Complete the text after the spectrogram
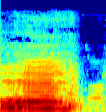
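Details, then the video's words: Black bull in Indonesia, described as raging, ends a loud harmonic bellow about a second long, followed by fainter low sound and a man's voice. "SAPI HITAM MISTERIUS NGAMUK"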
